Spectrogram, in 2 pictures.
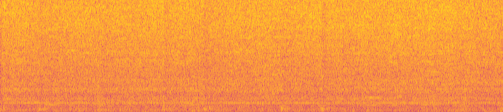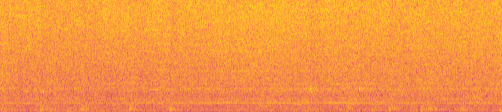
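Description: A train at a station: a steady, loud hiss with a faint steady whine under it and scattered small knocks and clicks.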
